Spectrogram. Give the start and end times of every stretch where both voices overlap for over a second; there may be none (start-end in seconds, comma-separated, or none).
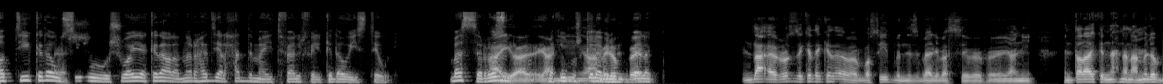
4.9-6.4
